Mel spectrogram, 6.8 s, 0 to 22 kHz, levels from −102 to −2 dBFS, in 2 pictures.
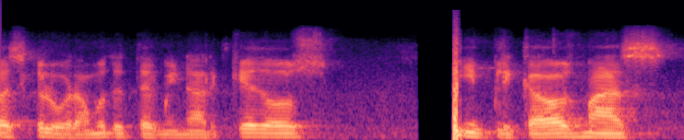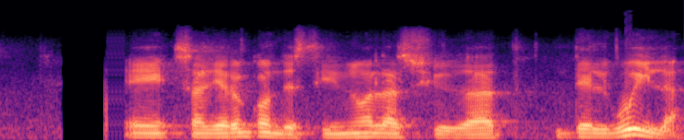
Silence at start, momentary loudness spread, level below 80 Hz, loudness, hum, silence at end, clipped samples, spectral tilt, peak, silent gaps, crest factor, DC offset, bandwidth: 0 s; 10 LU; -42 dBFS; -17 LUFS; none; 0 s; under 0.1%; -6.5 dB/octave; 0 dBFS; 2.20-2.25 s, 3.78-3.83 s; 16 dB; under 0.1%; 8.8 kHz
